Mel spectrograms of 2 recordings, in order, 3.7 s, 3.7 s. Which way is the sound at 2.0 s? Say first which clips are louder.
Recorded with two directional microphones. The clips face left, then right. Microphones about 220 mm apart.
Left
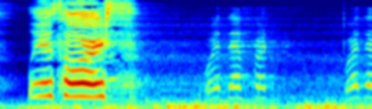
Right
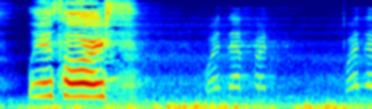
Left 9 dB; 50° left (ahead or behind).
